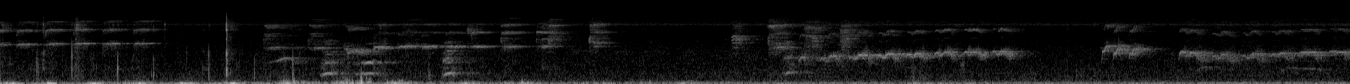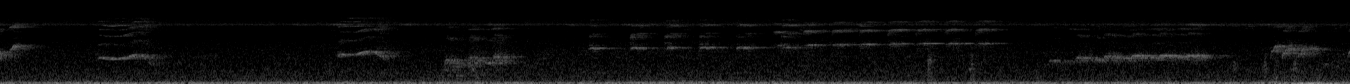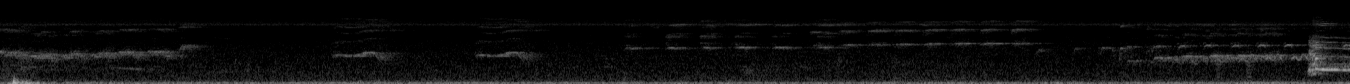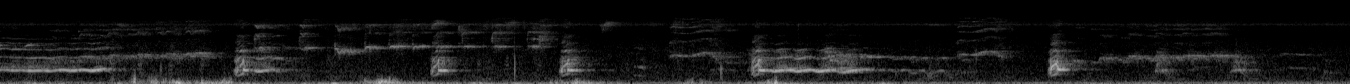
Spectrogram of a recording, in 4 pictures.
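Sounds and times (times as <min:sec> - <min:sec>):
birds whistling: 0:02.6 - 0:06.2, 0:07.3 - 0:10.3, 0:11.0 - 0:13.9, 0:14.5 - 0:15.2, 0:16.8 - 0:17.6, 0:19.4 - 0:29.2, 0:30.3 - 0:31.2, 0:31.8 - 0:32.5, 0:33.2 - 0:53.1
wavering bird cries: 0:07.3 - 0:10.4, 0:11.0 - 0:15.2, 0:16.8 - 0:29.2, 0:30.3 - 0:32.5, 0:33.2 - 0:54.0.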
